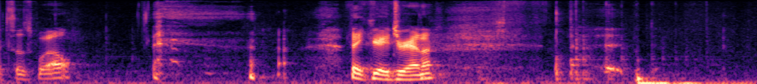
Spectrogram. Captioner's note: laughing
